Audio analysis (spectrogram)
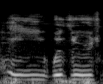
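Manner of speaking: ordinary talk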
